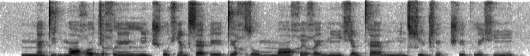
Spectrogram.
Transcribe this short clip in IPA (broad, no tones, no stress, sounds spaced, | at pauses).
nː æ̃ t̪ i d n̪ ɒ ʁ o d i χ l ẽ lː ĩ t͡ʃʰ o ç æ̃ ɳ s æ ʔ e t̪ e χ z o mː ɒ χ i ʁ e n̪ ĩ ç æ ɳ t̪ʰ æ mː ĩ d ɬ i ɳ ɬ ẽ ʔ t͡ʃʰ e pʰ l e ç ĩ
